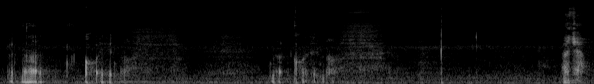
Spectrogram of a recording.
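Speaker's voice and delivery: whispered playful taunt; teasing whisper. Real, not acted. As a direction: tease the snake in a hush.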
